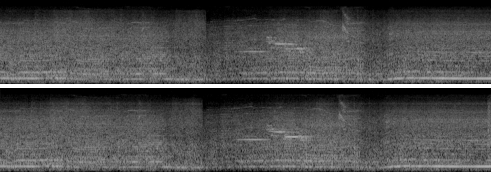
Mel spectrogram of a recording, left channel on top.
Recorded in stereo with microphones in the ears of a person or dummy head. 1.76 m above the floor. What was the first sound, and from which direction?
A bird, 55° right (ahead or behind).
